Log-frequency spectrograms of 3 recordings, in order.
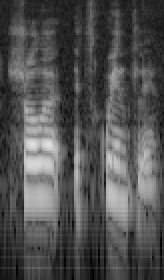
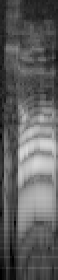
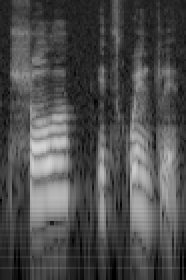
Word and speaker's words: Xoloitzcuintli: to call this dog but actually the correct pronunciation would be Shola it squint Li not Zola or solo but show it squint Li so most of the people as I said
